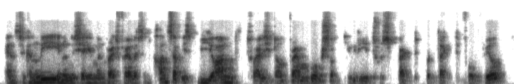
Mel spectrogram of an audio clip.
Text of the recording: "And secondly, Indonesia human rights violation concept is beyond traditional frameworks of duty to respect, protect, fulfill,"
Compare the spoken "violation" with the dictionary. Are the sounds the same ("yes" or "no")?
no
